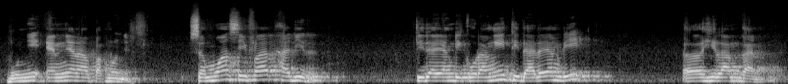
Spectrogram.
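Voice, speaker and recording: A man's voice: a little high, unhurried, long pauses, dark tone, a little hiss or hum. A man teaching Quran recitation, patiently explaining and modelling sounds for students to repeat. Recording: echoey room.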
